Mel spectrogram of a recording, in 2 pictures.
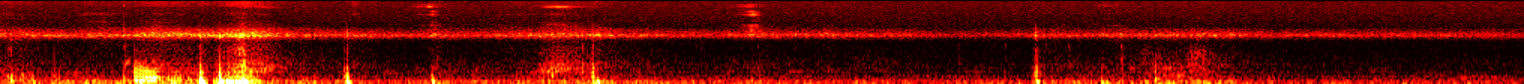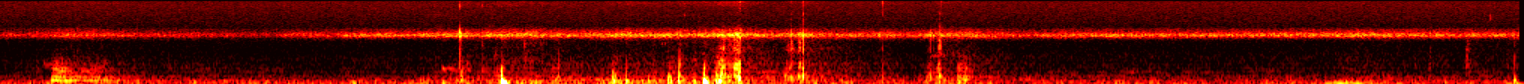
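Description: A sleeping French Bulldog snores in low, rough rumbles that come and go every few seconds.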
